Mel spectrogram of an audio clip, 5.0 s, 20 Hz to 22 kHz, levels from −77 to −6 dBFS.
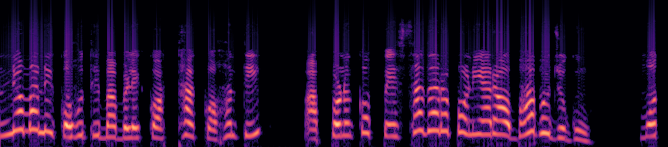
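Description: A filter restarted on every block runs through the whole of this speech clip, producing a steady 200 Hz buzz under the voice. The filter loses its state at each block boundary and begins from silence, so every block opens with a small click. Repeating every 5 ms, these clicks fuse into a buzz that rises and falls with the speech level.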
